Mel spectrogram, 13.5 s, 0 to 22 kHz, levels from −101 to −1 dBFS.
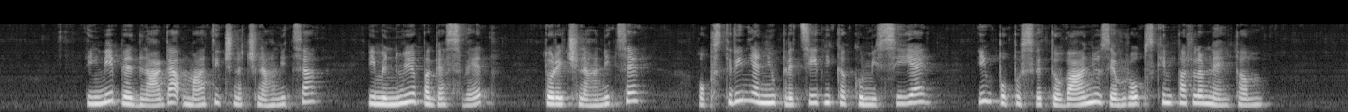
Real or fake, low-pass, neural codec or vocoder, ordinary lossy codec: fake; 9.9 kHz; autoencoder, 22.05 kHz, a latent of 192 numbers a frame, VITS, trained on one speaker; none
